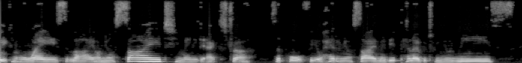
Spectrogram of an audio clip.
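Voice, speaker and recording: In a rough recording, a woman with a mellow, dark and relaxed voice talks listeners through a guided relaxation. She comes across like a gentle, soothing yoga teacher, taking unhurried pauses, and her pitch is typical middle range for a woman.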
